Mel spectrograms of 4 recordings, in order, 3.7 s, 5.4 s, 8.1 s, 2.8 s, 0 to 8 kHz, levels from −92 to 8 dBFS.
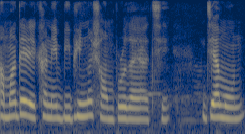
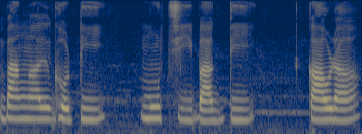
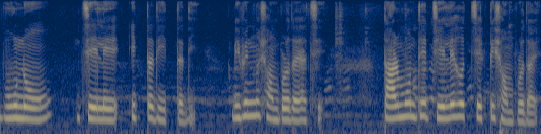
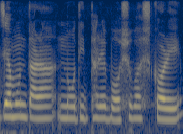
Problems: none marked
